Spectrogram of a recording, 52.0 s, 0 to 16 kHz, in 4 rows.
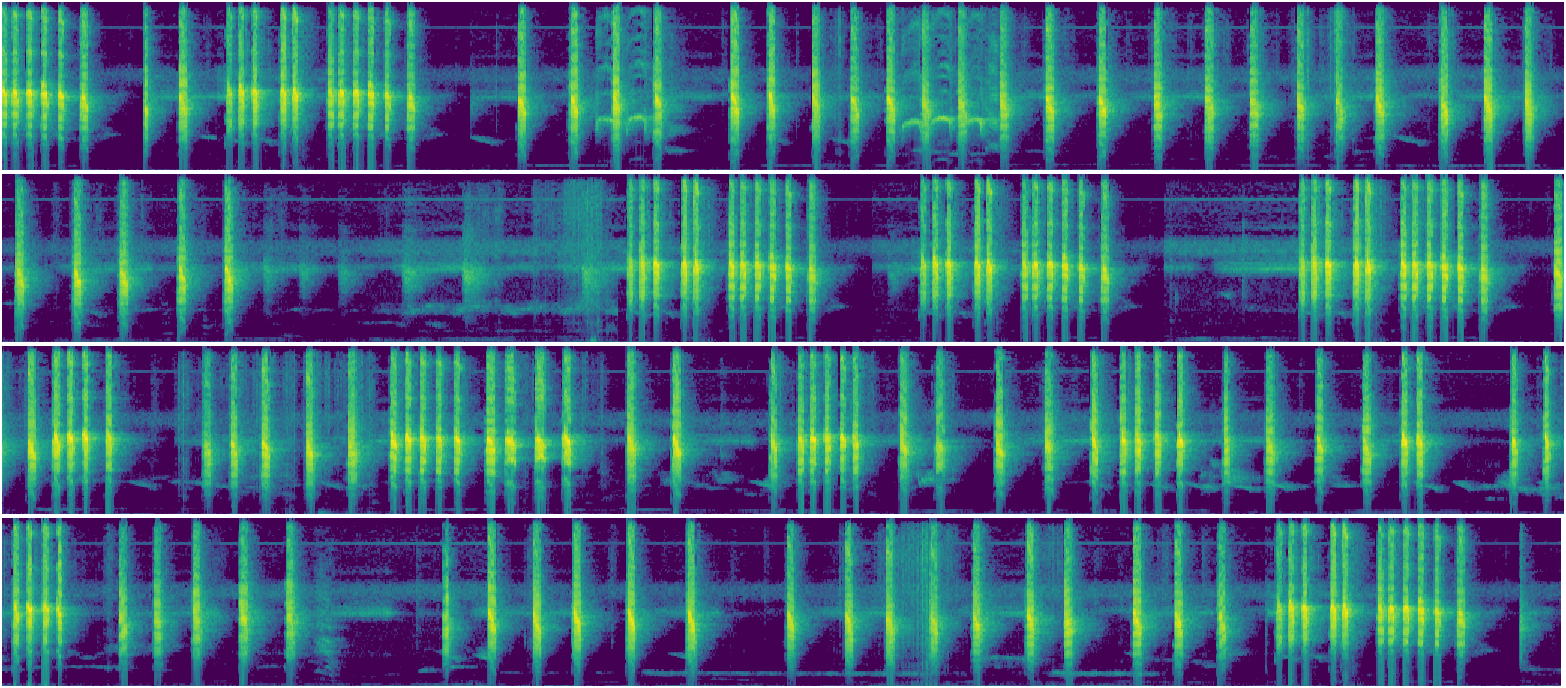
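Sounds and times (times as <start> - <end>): bird calling high sharp notes: 4.2 - 15.4, 23.8 - 27.0, 42.6 - 52.0.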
